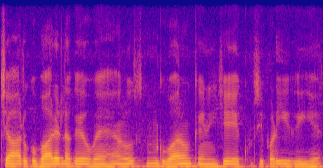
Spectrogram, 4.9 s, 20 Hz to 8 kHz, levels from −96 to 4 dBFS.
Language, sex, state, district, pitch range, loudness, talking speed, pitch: Hindi, male, Delhi, New Delhi, 120-125 Hz, -18 LUFS, 210 wpm, 120 Hz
